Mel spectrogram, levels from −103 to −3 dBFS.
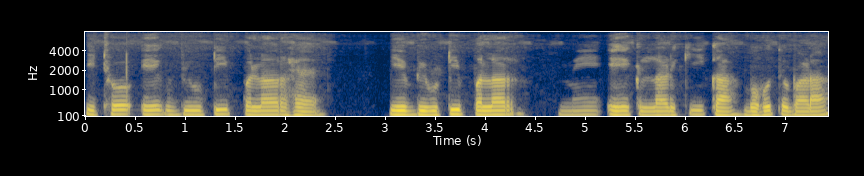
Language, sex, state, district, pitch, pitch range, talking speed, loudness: Hindi, male, Chhattisgarh, Bastar, 140 Hz, 135-145 Hz, 115 wpm, -17 LUFS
